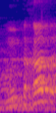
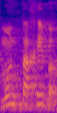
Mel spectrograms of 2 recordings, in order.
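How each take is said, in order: First: मुंतखब ending in "-khab"; short a after the kh in मुंतखब; correct pronunciation. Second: मुंतखिब ending in "-khib"; short i after the kh in मुंतखिब; mispronunciation demo. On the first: Teacher showing pupils the fix, correct pronunciation. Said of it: "दुरुस्त". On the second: Teacher showing pupils the error, mispronunciation demo. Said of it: "मुंतखिब गलत". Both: Shown as a demonstration.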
